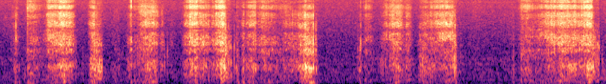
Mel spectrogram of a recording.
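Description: A ballpoint pen tip scratches across a lined spiral notebook page while handwriting. The result is a series of short, bright, dry scratching strokes separated by brief quiet gaps.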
